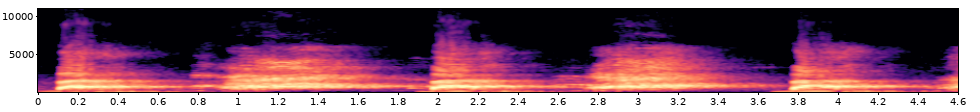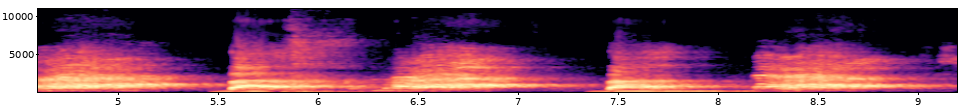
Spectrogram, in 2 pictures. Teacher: দুই ঠোঁটের ভিজা অংশ থেকে কি উচ্চারণ হবে? বা।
